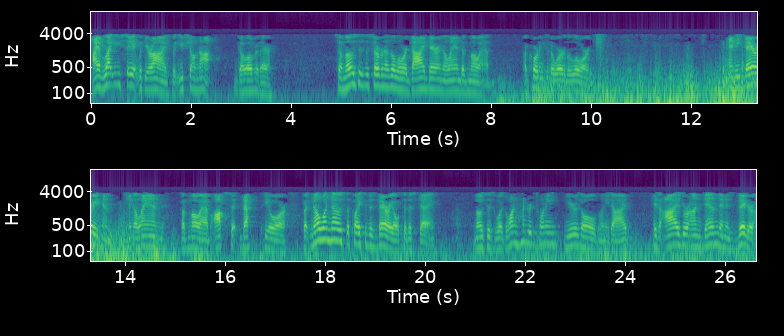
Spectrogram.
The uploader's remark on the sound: Recorded at MPPC under the pavilion.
